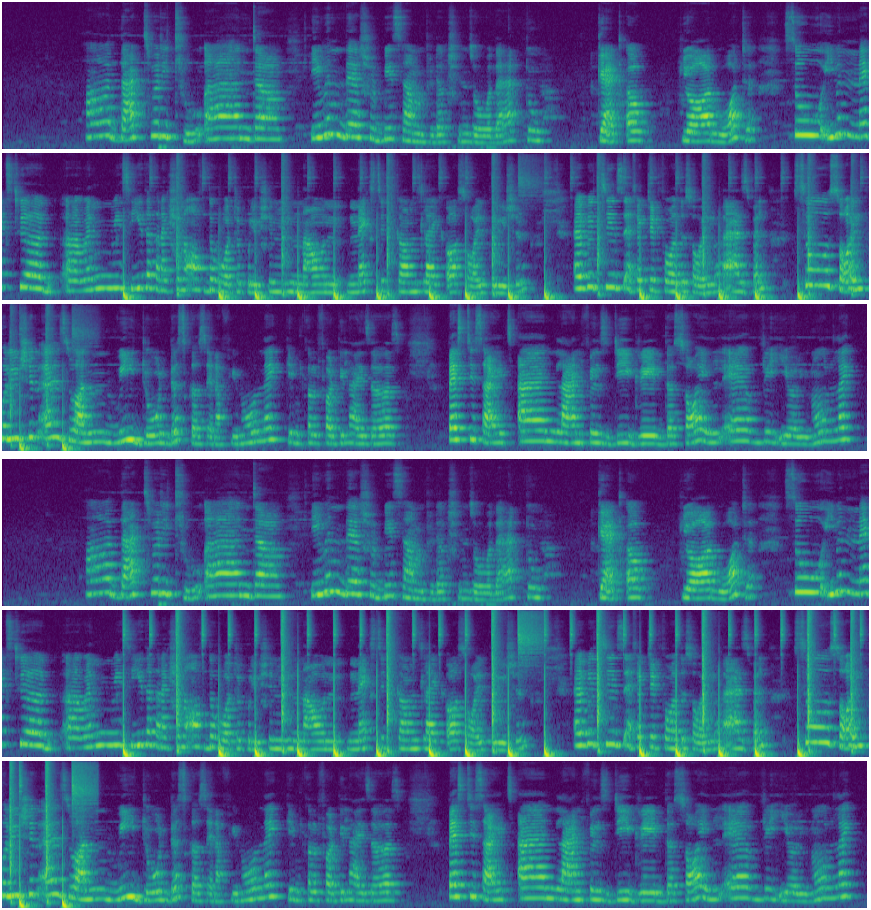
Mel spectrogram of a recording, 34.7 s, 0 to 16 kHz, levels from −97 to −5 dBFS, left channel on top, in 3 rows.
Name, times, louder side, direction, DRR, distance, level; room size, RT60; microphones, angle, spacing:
voice 1, 1.1-3.8 4.1-7.4 8.0-8.6 9.0-21.8 22.2-28.7 29.1-34.4, equal, 15° left, 1.8 m, -28 dB
sound 1, 13.2-13.6 13.9-14.0 14.2-14.6 14.9-15.7 16.0-16.8 17.0-17.4 17.7-19.2 19.5-19.6 19.8-20.2 20.5-21.3 21.6-22.4 22.7-24.2, right 6 dB, 80° right, 0.3 m, -19 dB
13.5 x 4.6 x 2.9 m
head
